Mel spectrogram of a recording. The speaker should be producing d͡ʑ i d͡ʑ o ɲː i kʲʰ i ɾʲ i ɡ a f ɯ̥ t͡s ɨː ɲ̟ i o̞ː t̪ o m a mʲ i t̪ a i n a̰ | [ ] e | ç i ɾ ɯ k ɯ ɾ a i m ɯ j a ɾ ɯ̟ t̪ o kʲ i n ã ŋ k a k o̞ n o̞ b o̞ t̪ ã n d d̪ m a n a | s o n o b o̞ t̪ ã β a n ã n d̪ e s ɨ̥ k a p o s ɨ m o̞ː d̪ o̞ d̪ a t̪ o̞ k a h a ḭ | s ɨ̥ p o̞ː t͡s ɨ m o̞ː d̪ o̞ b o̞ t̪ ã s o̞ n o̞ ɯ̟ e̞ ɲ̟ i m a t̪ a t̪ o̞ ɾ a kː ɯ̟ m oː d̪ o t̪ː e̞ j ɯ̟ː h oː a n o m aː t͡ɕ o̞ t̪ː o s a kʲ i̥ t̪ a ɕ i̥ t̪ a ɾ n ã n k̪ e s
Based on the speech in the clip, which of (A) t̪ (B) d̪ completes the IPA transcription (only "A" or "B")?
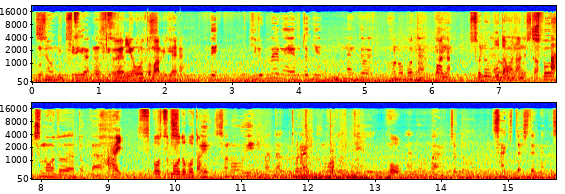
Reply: B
